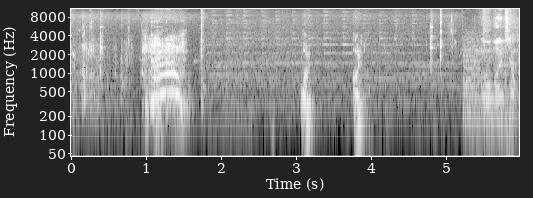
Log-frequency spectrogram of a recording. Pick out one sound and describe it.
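A woman slurps noodles loudly.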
